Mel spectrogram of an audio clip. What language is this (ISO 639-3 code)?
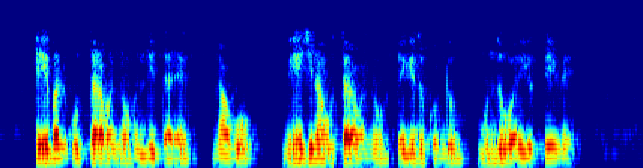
kan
